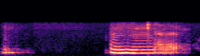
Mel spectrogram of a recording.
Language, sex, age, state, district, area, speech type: Malayalam, female, 18-30, Kerala, Wayanad, rural, conversation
